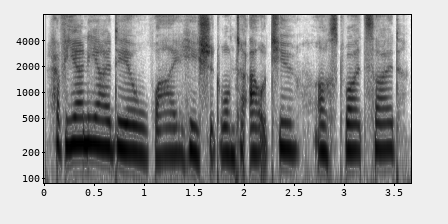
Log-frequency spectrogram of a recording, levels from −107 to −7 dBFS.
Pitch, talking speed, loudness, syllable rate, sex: 210 Hz, 210 wpm, -16 LUFS, 6.0 syllables/s, female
